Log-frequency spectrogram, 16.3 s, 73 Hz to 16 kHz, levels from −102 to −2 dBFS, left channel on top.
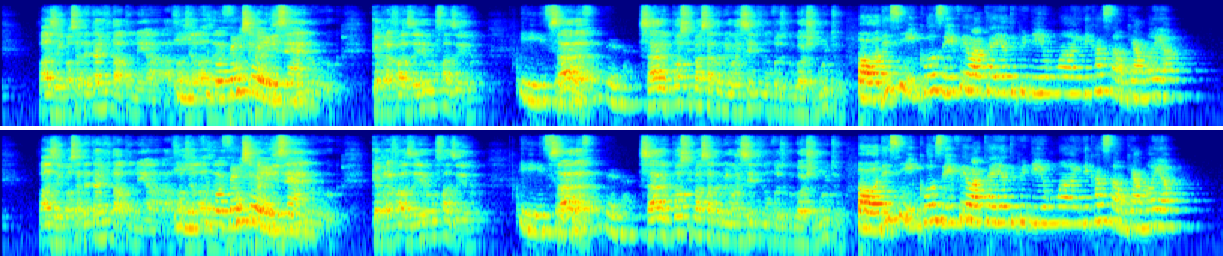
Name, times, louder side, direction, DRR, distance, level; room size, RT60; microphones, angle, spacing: voice 1, 0.5-6.3 7.3-7.9 8.5-11.4, equal, ahead, -6 dB, 0.4 m, -36 dB
voice 2, 2.3-4.0 6.9-7.7 8.1-8.4 11.4-15.6, right 1 dB, 35° right, -3 dB, 0.7 m, -31 dB
2.3 x 2.1 x 2.9 m, 0.77 s
head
